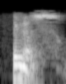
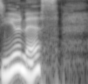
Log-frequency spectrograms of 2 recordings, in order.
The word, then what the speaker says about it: Yunus: Uh, the title is Building Social Business by Mohammed uh, Yunus, Y-U-N-U-S, I believe it's pronounced, Mohammed Yunus, and uh, really enjoying that.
